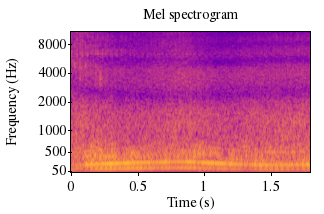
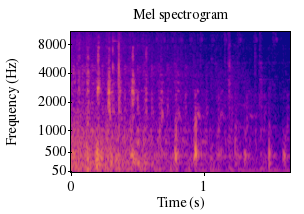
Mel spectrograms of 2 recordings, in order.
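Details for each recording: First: Troy-Bilt 21" mower with Briggs & Stratton engine, first start after carburetor cleaning, air filter not yet fitted: catches quickly, holds a steady even drone about five seconds, then winds down cleanly; a fuel-line drip was found afterward. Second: Troy-Bilt 21" mower with Briggs & Stratton engine, carburetor removed, carb cleaner sprayed into the cylinder: a handful of sharp, uneven pops with no steady running, showing compression and spark are present.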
